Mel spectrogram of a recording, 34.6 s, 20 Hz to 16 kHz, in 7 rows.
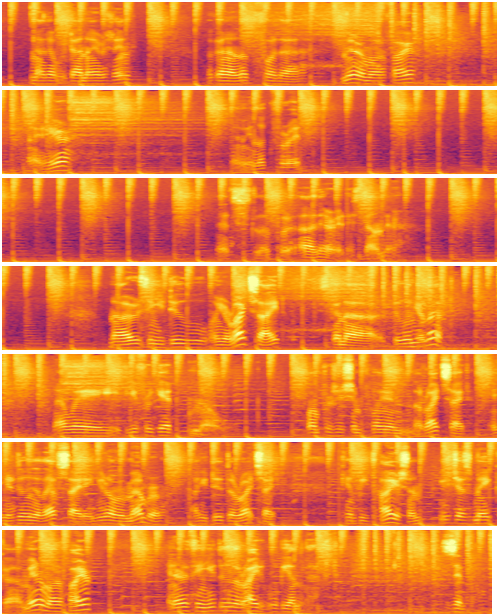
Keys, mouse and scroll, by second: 3.1 click, 4.0 click, 14.3 middle click, 20.1 middle click, 24.5 middle click.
